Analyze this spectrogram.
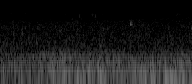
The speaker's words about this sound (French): un instant de paix et de tranquillité avant que l'orage éclate avec puissance et avec sa force destructive en nettoyant comme il le fait.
